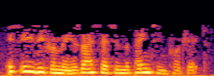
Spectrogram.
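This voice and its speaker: A woman's voice: fairly low pitch, animated, racing, slightly rough, highs cut off. An actress playing a shrewd, teasing woman art teacher in a radio drama, with a British accent and a wry, playful manner. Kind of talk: naturalistic radio drama acting.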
